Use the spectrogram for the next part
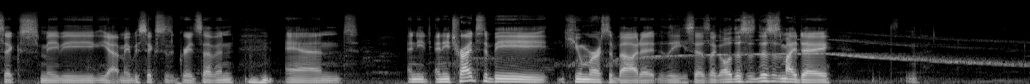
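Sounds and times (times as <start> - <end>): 
speech: 0.0 - 9.3
low traffic rumble: 0.0 - 10.2
police car siren wailing as it passes outside: 4.2 - 10.2.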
